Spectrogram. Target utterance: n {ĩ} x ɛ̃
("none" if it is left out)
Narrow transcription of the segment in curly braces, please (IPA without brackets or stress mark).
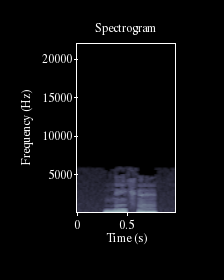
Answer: ẽ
